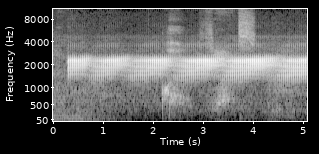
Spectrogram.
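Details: A male European nightjar (Caprimulgus europaeus) perched in a tree on heathland, back from equatorial Africa, gives its churring song: an unbroken, dry, mechanical churr of 30–40 rapid pulses per second, steady in pitch, with faint clicks and rustles.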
